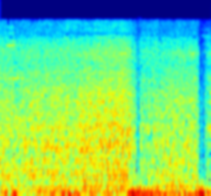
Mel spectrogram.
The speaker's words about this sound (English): It is kind of windy out here, huh? Mm-hmm. I think the wind just picked up, too. Oh. Yeah, it feels awesome.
